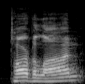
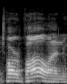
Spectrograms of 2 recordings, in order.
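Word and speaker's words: Tar Valon: this other episodes uh tar velon how we all pronounced it from the valley anything else uh sounds a lot more like avalon than torvalen which is what we've all been saying and i think it's supposed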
